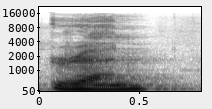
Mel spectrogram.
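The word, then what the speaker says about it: Ren (人): On the left-hand side, you see a person, pronounced Ren.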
